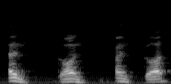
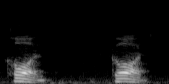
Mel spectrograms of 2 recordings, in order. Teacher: the tip of the tongue touches the alveolar ridge with the sound made by releasing sound through the nose, like corn, gone. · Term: N sound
